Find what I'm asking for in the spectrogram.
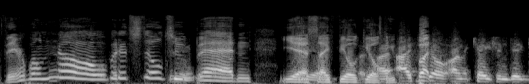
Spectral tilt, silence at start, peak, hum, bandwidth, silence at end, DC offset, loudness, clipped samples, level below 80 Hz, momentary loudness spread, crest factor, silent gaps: -6.5 dB/octave; 0.05 s; -4 dBFS; none; 10.5 kHz; 0 s; under 0.1%; -18 LUFS; under 0.1%; -42 dBFS; 8 LU; 14 dB; none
